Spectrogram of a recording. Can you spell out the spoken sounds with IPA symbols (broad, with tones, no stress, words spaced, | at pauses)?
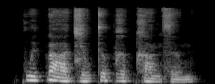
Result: kwɨ˦˥t̚ɗaː˧t͡ɕə˨˦w t̪ə˦˥p̚ɣə˦˥p̚xa˧ŋsə˨˦m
